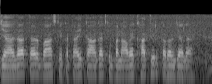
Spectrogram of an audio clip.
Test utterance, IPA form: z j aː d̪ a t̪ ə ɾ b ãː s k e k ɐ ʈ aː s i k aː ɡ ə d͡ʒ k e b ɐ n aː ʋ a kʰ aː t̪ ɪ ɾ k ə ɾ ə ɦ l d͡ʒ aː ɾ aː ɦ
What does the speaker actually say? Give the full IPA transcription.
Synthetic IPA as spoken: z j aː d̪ a t̪ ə ɾ b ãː s k e k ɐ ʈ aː i k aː ɡ ə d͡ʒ k e b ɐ n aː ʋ e kʰ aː t̪ ɪ ɾ k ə ɾ ə l d͡ʒ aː l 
